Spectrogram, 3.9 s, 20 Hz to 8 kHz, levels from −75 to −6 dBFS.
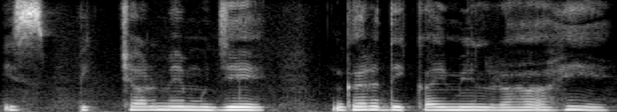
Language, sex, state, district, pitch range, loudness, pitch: Hindi, female, Arunachal Pradesh, Lower Dibang Valley, 195-215 Hz, -16 LUFS, 205 Hz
